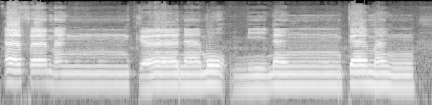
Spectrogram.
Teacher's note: nun mati bertemu kaf, ikhfa hakiki, dengung dua harakat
